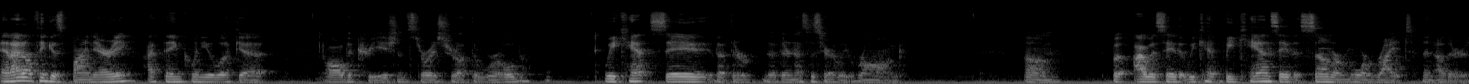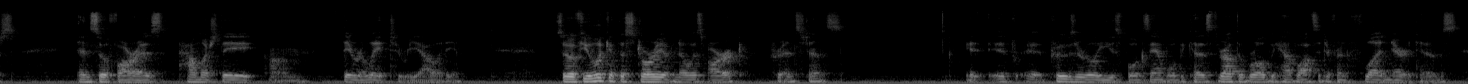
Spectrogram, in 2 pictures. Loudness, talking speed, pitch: -38 LUFS, 180 wpm, 110 Hz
